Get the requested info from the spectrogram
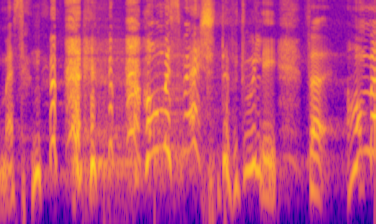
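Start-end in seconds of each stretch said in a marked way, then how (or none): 0.5-1.4 laugh. Real, not acted. Laughs at child's answer.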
